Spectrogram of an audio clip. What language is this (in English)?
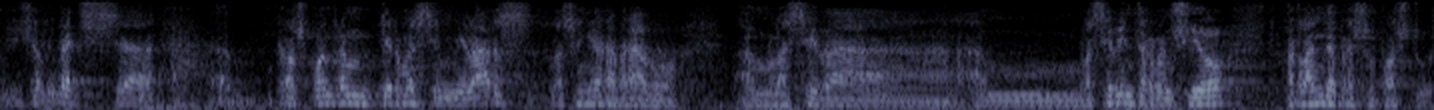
Catalan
